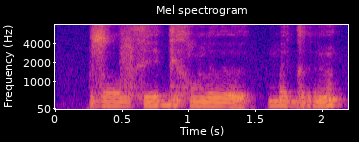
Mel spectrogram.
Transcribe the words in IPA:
zɔːvxe ɡʲœxɔ̃ləː | mɛɡərə̃

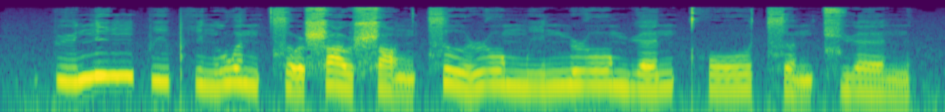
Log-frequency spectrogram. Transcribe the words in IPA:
py˧˥ni˥ŋ pi˥pʰi˨nlwə˥˩n t͡sɤ̰˨˩ʂɑ˥˩ʊ̯ʂɑ̰˨˩ŋ t͡sɹ̩˥˩ɻɤ˥ mi˧˥nɻɤ˥mɥɛ˧˥n t̪ʰo˧˥ʊ̯t͡sə̰˨˩nt͡ɕɥɛ˥˩n

